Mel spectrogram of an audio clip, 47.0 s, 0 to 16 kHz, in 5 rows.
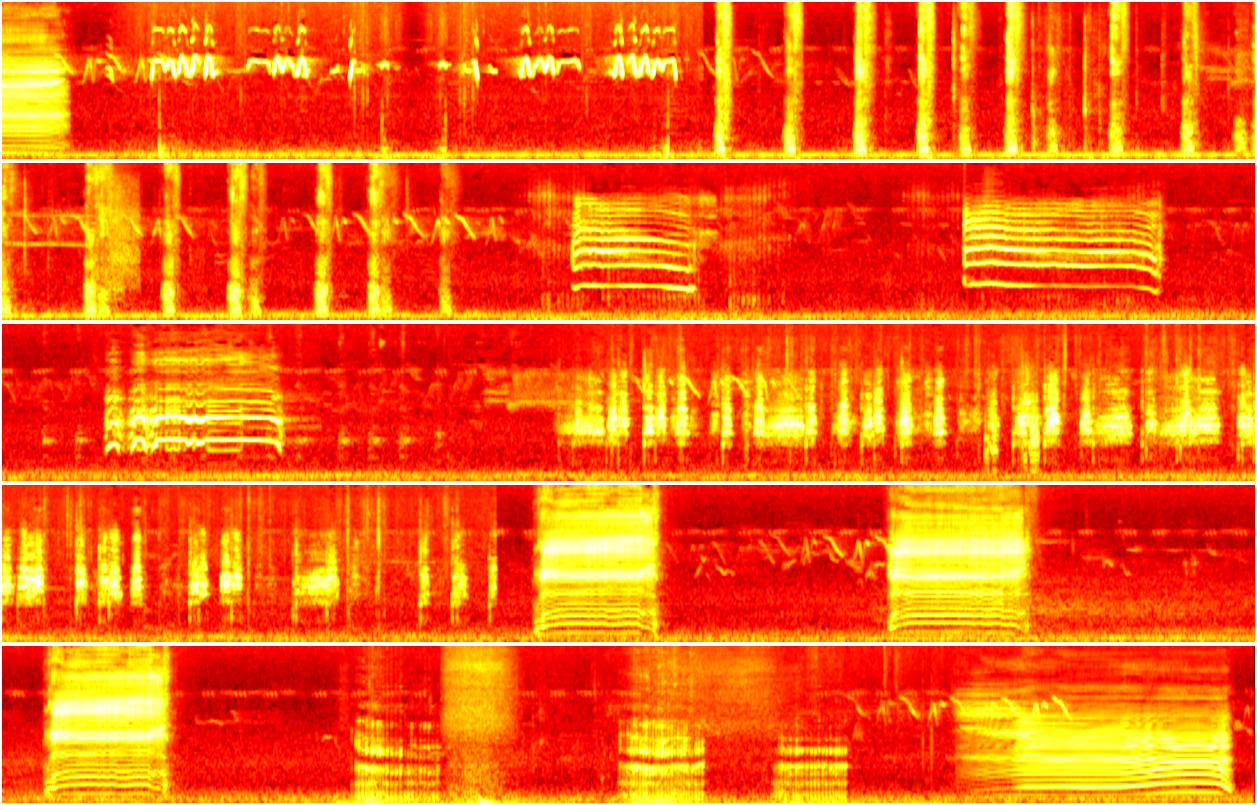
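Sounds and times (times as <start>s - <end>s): fowl calling: 0.0s - 7.0s, 22.9s - 33.2s
fowl chattering calls: 0.0s - 15.2s, 22.9s - 33.2s.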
